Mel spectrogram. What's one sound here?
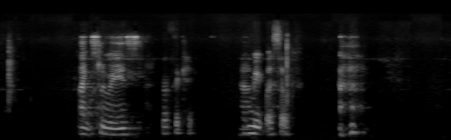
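An older woman laughs over an online call.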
